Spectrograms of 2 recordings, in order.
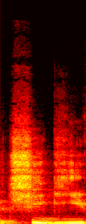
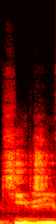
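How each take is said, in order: First: The name begins with a 'ch' sound. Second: The name begins with a 'k' sound. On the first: The speaker calls it wrong. "You'd think it's the Chigi vase" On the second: The speaker calls it right. "but it's actually the Kiji vase"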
